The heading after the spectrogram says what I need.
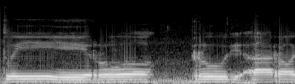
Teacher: ro di sana dibaca secara tafkim yang karena ro di sana berbaris dhammah dan dibaca tebal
